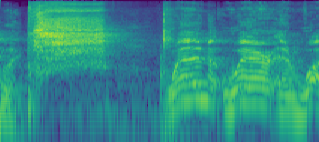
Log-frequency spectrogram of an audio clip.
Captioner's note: host mimicking explosion sound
